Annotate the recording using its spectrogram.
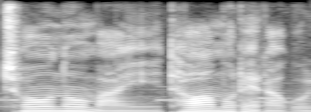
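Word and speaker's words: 蝶ノ舞戯れ: 일본어로는 초노 마이 타와무레라고 읽습니다.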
